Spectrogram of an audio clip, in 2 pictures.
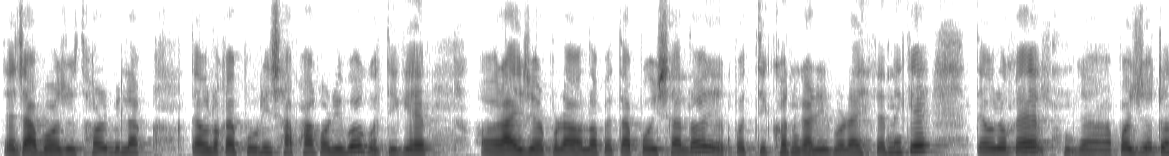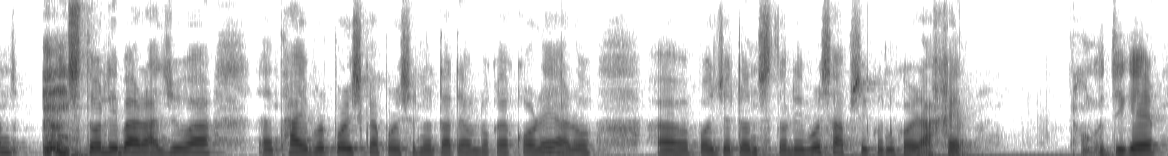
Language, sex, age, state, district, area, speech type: Assamese, female, 60+, Assam, Udalguri, rural, spontaneous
